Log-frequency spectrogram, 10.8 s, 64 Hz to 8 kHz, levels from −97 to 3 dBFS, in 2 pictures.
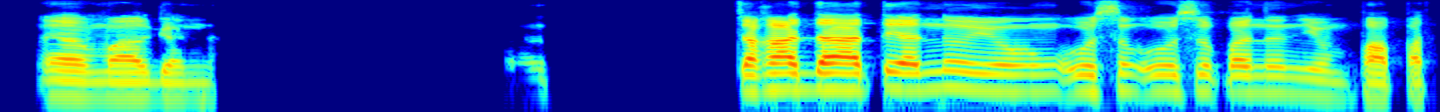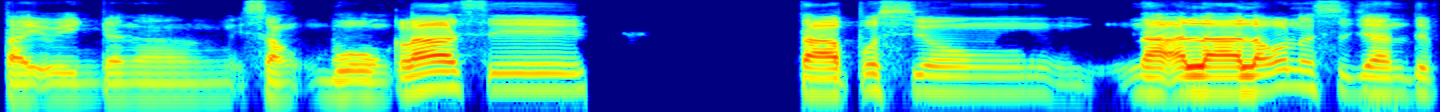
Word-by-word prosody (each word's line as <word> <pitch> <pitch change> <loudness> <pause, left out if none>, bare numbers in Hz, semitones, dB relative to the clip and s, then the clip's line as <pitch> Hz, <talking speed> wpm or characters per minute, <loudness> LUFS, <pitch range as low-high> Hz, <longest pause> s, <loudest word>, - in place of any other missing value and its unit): Ay, 130 -1 -2
mga 120 -1 -3
ganun. 115 0 -21 2.0
At - - 0
saka 175 - +7
dati 175 +1 +4
ano, 175 +2 -1
yung 160 -2 -7
usong-uso 160 0 -8
pa 155 0 -4
nun 150 -2 -10
yung 130 -3 -12
papatayuin 115 0 -5
ka 115 - -8
ng 115 0 -16
isang - - -5
buong 125 0 -6
klase 170 0 +2 0.8
tapos 145 +3 +2
yung 150 -1 -6 0.6
naalala 150 +1 +7
ko 195 - -1
ng 195 - -7
estudyante 145 -4 -5
150 Hz, 135 wpm, -22 LUFS, 125-170 Hz, 2.0 s, saka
